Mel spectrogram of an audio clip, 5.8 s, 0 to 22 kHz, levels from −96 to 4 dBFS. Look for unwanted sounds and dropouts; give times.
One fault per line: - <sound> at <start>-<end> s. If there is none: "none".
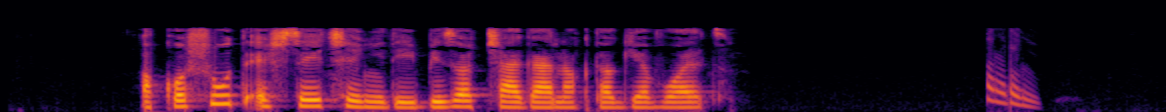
- chirp at 4.9-5.2 s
